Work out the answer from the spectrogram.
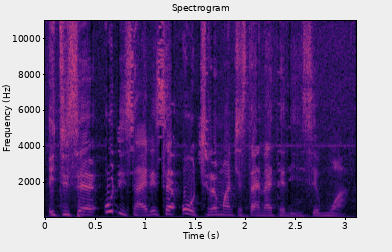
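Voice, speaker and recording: Very animated and a little fast, this fairly high-pitched man is a radio sports pundit with a Ghanaian accent. He breaks down football live, mixing local language and English and restating points rhetorically for emphasis, over a little hiss or hum.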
